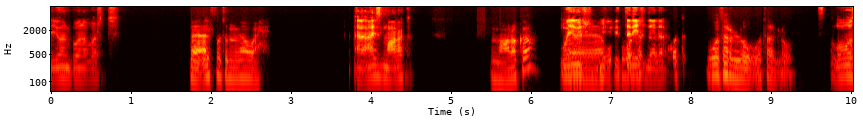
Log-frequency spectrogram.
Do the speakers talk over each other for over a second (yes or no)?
yes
